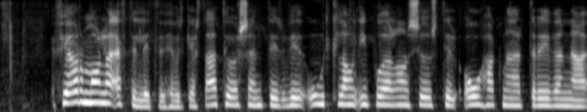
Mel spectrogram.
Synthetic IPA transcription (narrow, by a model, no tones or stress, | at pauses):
fjawɾmaːwlaɛft̪ɪɾlɪːt̪ːɪðɦɛvʏɾ̥cɛst̪aːðt̪ʰʏɣasɛnt̪ɪɾvɪðuːt̪lawniːpuðalansjoðst̪ʰɪloːwɦaknaðaɾt̪ɾɪːvana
